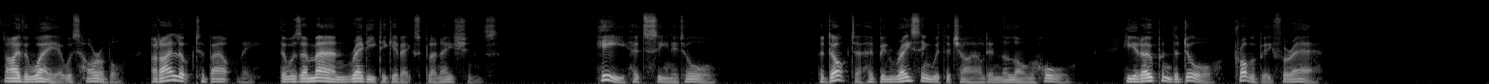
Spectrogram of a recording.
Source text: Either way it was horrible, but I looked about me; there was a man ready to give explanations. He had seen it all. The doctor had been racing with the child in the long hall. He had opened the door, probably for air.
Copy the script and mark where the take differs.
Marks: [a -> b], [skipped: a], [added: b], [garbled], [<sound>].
Either way it was horrible, but I looked about me; there was a man ready to give explanations. He had seen it all. The doctor had been racing with the child in the long hall. He had opened the door, probably for air.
